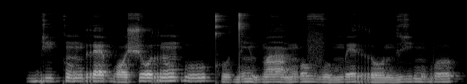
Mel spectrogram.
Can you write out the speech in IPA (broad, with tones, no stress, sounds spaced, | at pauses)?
ɡ͡b i˦ k ũ˦ ŋ r ɛ˦ b ɔ˨ ʃ o˦ r ũ˦ ɓ uː˦ kʰ u˨ d ĩ˦˨ b ã˦˨ ŋ o˦ v u˨ m e˦ r o˨ n ɣ i˦ ŋ b ʊ˦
